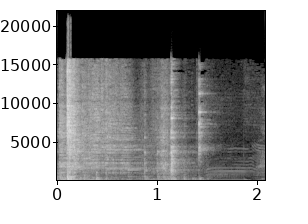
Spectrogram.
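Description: Nested mixing bowls clinking and scraping against each other as a large glass bowl is pulled out of the stack. There is a sharp clink at the start, rattling for about a second, and another clink about a second in.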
